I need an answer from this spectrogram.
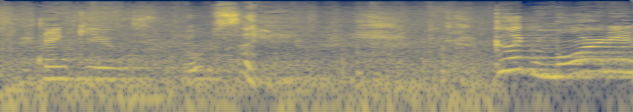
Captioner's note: giggles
